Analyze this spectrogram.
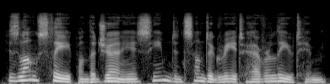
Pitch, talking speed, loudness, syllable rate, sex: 135 Hz, 255 wpm, -18 LUFS, 5.9 syllables/s, male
